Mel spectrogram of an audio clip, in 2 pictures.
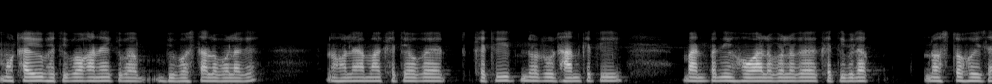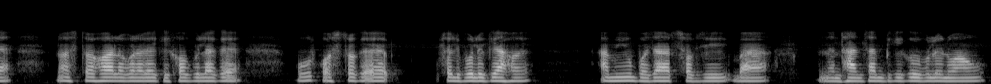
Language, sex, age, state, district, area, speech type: Assamese, female, 45-60, Assam, Dhemaji, urban, spontaneous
